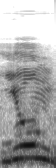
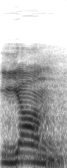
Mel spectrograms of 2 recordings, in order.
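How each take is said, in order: First: The vowel sounds like 'oh'. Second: The vowel sounds like 'ah'. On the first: The speaker calls it wrong. "আমরা অনেক সময় ইয়ং বলি" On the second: The speaker calls it right. "এটা আসলে ইয়াং হয়"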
